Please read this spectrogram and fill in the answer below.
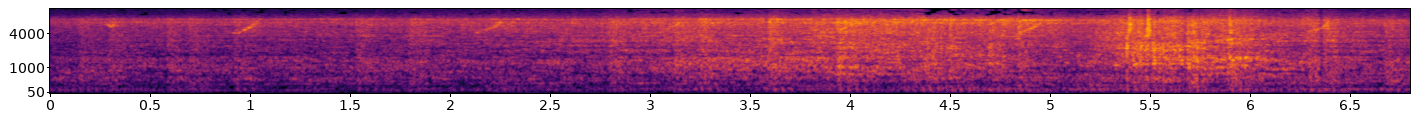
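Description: A road vehicle passing by, growing louder to its loudest about five and a half seconds in, then fading. Short high chirps repeat faintly about once a second.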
